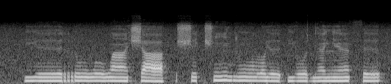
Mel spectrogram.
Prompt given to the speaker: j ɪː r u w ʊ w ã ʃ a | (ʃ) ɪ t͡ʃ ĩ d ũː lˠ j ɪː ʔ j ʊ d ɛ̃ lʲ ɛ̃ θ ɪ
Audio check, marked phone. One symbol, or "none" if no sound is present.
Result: ʃ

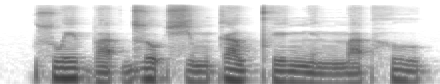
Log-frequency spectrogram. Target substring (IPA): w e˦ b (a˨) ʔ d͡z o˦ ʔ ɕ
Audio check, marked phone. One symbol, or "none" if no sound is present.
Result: a˨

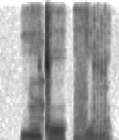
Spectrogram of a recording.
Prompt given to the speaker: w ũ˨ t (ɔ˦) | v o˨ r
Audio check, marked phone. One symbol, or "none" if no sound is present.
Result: ɔ˦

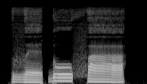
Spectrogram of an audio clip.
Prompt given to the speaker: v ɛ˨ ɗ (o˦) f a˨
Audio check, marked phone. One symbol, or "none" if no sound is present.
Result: o˦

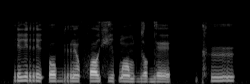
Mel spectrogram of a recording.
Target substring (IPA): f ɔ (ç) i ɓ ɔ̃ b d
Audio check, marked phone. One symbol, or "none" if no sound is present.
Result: ç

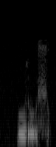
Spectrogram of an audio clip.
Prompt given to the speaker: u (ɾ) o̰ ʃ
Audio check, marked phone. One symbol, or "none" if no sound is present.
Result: ɾ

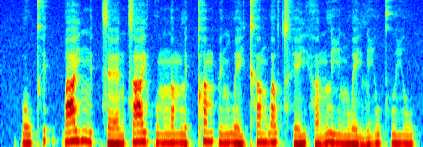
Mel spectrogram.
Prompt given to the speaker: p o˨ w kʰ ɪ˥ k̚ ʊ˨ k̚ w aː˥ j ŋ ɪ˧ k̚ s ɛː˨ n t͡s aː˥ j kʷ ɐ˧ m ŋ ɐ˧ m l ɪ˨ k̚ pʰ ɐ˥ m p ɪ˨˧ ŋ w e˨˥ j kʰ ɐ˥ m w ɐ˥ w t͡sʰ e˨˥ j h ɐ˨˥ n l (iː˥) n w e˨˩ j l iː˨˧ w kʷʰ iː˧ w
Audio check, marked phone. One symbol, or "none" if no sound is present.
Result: iː˨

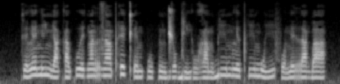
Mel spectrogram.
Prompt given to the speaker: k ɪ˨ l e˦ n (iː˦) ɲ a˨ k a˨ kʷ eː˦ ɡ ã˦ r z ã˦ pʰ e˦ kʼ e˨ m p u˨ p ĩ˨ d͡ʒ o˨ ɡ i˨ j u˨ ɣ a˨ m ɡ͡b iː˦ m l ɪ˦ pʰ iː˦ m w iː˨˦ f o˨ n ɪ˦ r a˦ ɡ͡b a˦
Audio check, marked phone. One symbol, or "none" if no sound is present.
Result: i˦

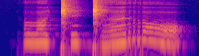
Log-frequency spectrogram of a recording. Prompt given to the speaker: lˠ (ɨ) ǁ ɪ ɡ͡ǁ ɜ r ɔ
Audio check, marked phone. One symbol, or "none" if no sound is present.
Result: ɨ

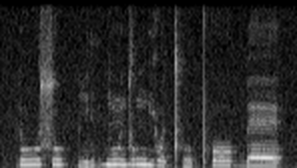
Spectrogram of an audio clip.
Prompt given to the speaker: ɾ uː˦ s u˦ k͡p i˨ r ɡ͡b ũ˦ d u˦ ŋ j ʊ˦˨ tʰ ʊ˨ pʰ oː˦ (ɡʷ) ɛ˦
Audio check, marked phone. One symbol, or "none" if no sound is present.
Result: ɡ͡b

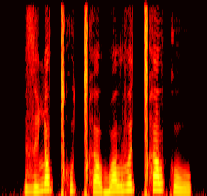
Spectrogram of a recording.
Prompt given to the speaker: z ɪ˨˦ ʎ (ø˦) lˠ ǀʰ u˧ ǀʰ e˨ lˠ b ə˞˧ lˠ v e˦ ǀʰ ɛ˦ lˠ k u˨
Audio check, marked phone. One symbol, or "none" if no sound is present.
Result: ə˦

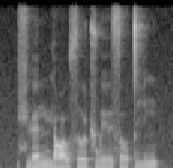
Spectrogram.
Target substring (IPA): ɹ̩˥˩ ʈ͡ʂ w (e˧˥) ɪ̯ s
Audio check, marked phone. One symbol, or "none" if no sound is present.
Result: e˧˥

